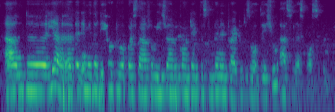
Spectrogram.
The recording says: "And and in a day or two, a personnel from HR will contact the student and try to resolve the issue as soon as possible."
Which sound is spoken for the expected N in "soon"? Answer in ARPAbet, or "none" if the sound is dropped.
L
